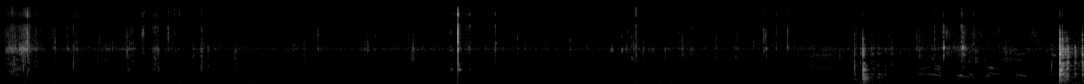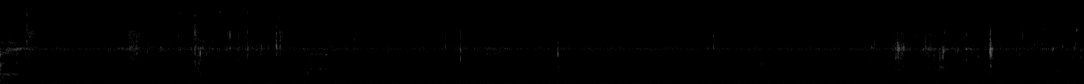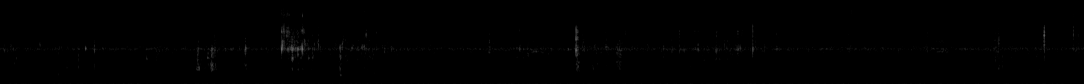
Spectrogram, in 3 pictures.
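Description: Faint scattered knocks, scrapes and rustles of a person clambering out along a fallen tree trunk over a river among dry branches, with two sharper knocks about four and ten seconds in.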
